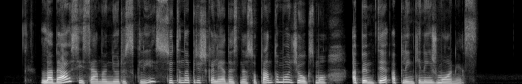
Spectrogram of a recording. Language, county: Lithuanian, Marijampolė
